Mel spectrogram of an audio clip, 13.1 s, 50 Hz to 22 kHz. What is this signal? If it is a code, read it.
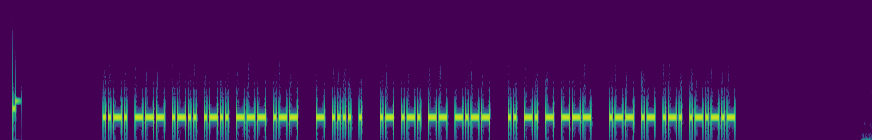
Morse code, heard as a keyed tone, about 30 wpm, 700 Hz. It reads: FOLLOW THE ARMY INTO WAR.
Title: Sentences from Top 1000 Words - Review Part 5 - 30wpm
